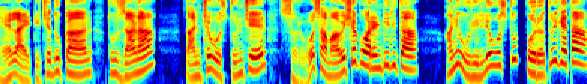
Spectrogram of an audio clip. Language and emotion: Goan Konkani, happy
